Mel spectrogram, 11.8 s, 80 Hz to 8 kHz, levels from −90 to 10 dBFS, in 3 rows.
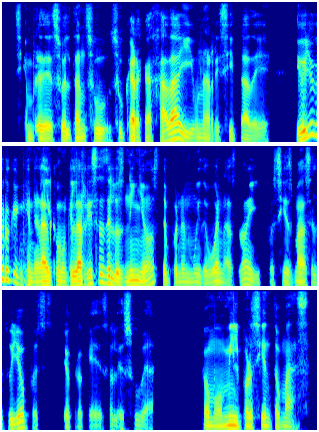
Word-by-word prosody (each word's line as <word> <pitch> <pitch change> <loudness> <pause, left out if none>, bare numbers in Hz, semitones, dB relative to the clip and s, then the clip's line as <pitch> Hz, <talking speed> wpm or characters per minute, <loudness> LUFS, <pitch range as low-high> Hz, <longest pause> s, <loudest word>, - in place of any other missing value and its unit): siempre 85 0 -2
sueltan 90 +2 -1
su 90 -1 -3
su - - -10
carcajada 145 +3 +4
y 105 -12 0
una 90 -1 -4
risita 80 0 -6
de 75 0 -10 0.3
digo, 140 +5 +6
yo 240 +8 +2
creo 220 -1 +4
que 185 - -4
en 140 -8 -4
general, 95 -1 +4
como 95 -1 0
que 90 - -1
las 95 0 +9
risas 145 +5 0
de 150 - +5
los 85 -9 +2
niños, 100 0 0
te - - -2
ponen 90 0 -6
muy 85 0 -6
de 80 - -7
buenas, 85 -4 -3
¿no?, 115 +3 -4
y 85 -8 -7
pues, - - -17
si - - -8
es 80 -3 -7
más 90 -1 -1
el 80 -2 -12
tuyo, 115 +6 0
pues, 135 - -20
yo - - -8
creo - - -16
que - - -14
eso - - -18
le - - -12
sube - - -10
a - - -17 0.6
como 85 -3 -1
1000% 90 -1 0
más. 85 -2 -6
90 Hz, 235 wpm, -26 LUFS, 85-100 Hz, 0.6 s, las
